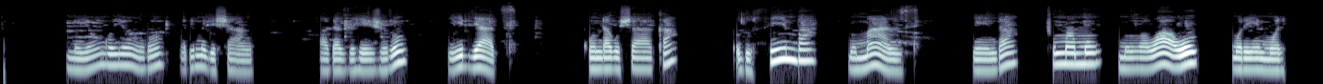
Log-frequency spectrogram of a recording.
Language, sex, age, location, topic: Kinyarwanda, female, 50+, Musanze, agriculture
